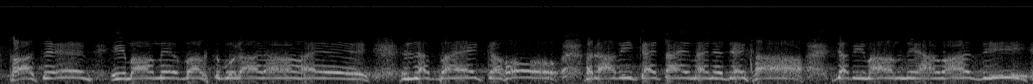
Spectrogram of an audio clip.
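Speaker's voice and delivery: high, slow, half-sung shouted chant; preaching at full force. Acted. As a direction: wail the call across the gathering. Chanted climax, shout and sing. (نوحہ خوانی کے انداز میں بلند آواز)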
